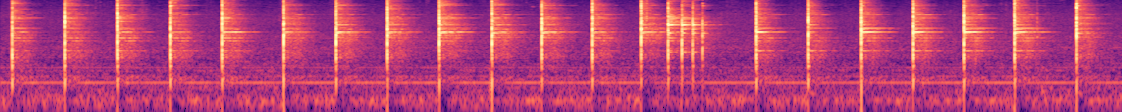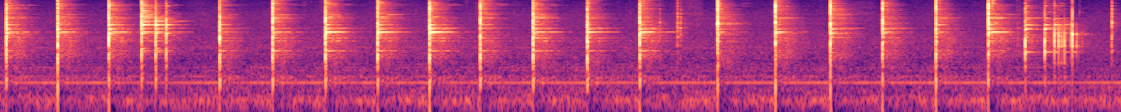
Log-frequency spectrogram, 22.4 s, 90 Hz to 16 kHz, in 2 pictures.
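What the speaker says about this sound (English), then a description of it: "we're going to hammer that part that we separated at the 3/4 inch mark down into what is going to look like a tenon" Steady, rhythmic hammer blows ring out on steel at an anvil as a blacksmith draws down a section of a plant hanger into a tenon, dozens of evenly spaced strikes with a sustained metallic ring between them.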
